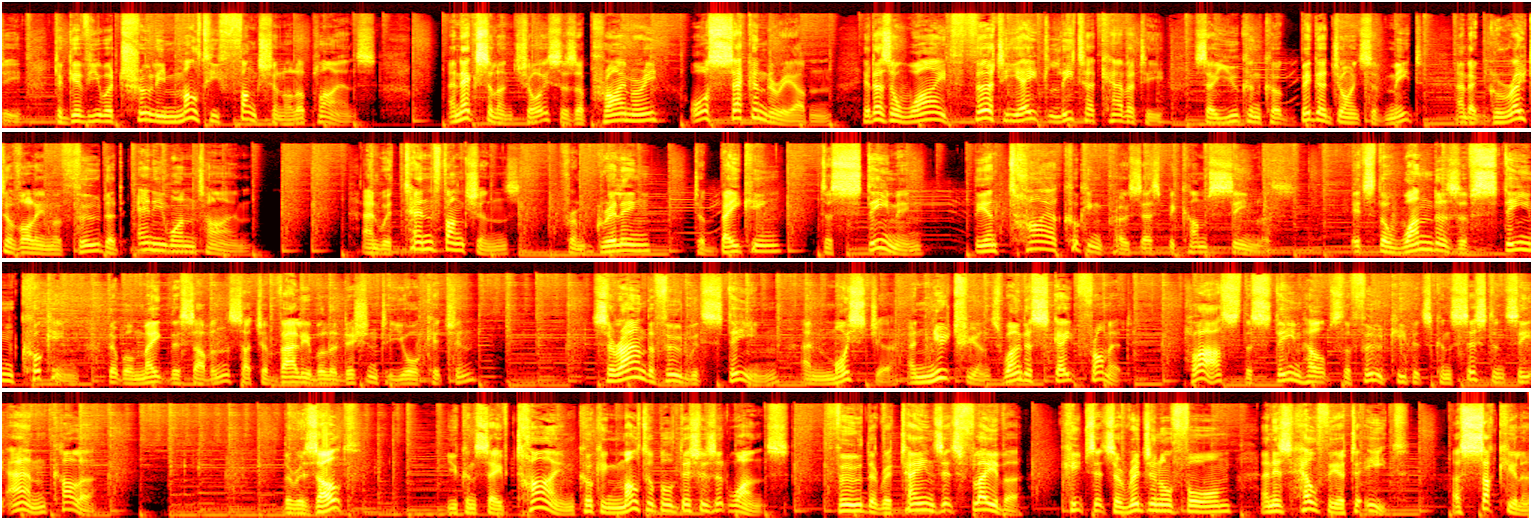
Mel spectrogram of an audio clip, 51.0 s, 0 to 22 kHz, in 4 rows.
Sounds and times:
Speech: 0.0 - 14.8, 15.8 - 29.5, 30.4 - 39.1, 40.6 - 41.3, 42.0 - 50.9
Music: 0.0 - 50.9.

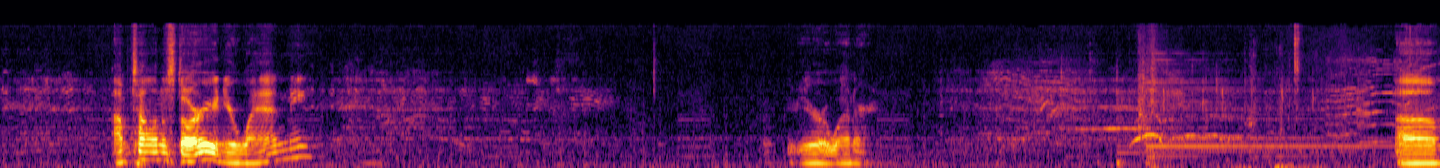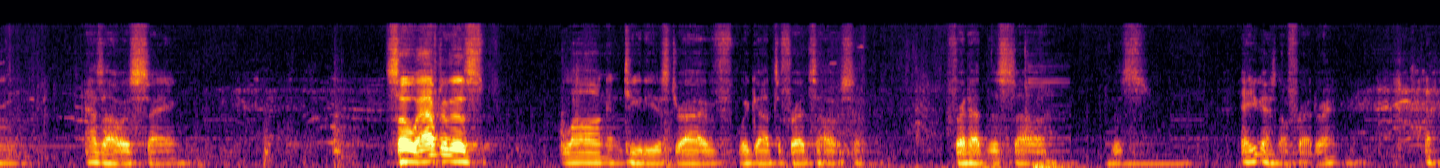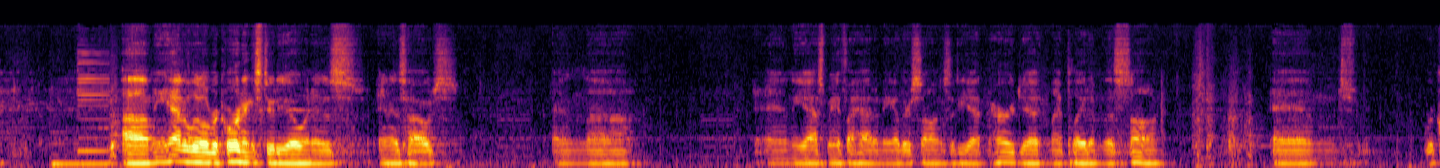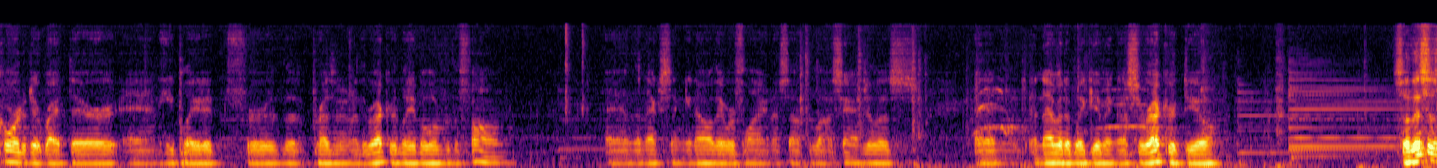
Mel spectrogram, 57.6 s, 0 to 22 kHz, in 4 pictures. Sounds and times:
Speech: 1.1 - 3.2, 7.9 - 8.8, 14.0 - 16.3, 18.3 - 19.4, 20.0 - 23.1, 23.9 - 25.9, 26.8 - 27.8, 30.0 - 33.4, 34.3 - 35.2, 36.4 - 40.5, 41.5 - 48.3, 49.2 - 52.4, 53.0 - 55.5, 57.2 - 57.5.

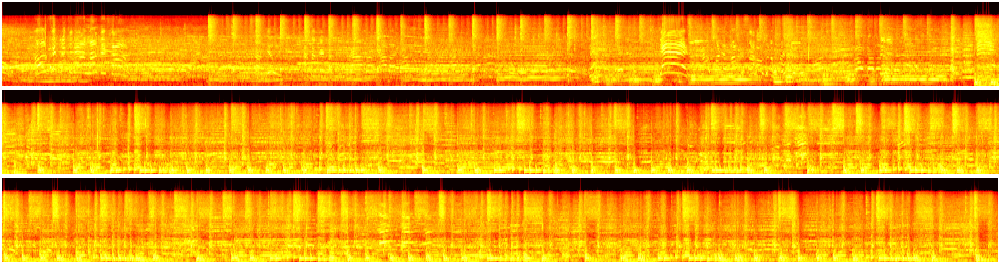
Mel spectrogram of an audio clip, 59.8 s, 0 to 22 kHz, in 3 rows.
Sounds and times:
Music: 0.0 - 59.8.

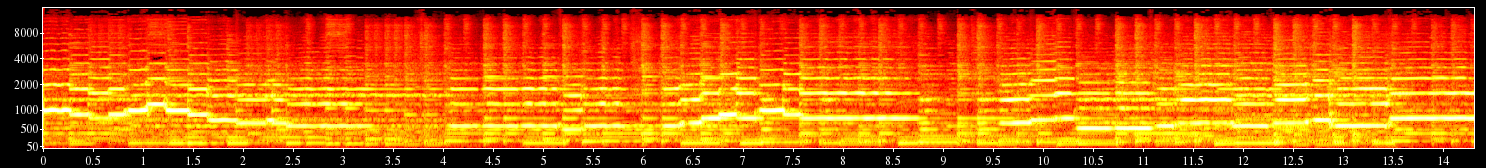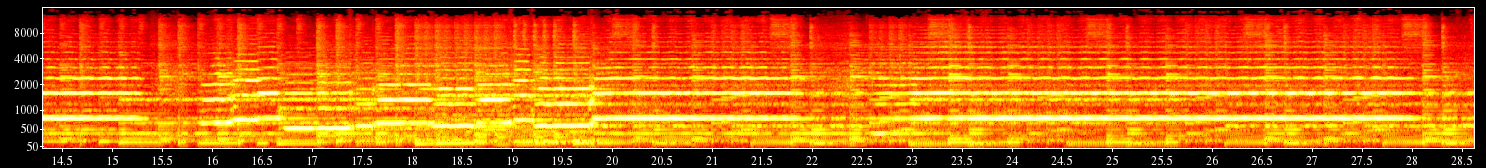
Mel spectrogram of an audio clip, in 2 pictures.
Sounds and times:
Wind instrument, woodwind instrument: 0.0 - 28.6.

